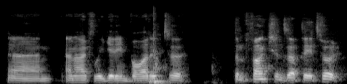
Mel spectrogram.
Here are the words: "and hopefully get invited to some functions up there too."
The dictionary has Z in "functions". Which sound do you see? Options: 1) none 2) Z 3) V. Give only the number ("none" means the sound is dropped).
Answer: 2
